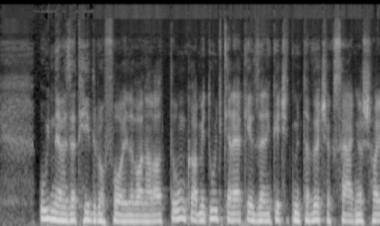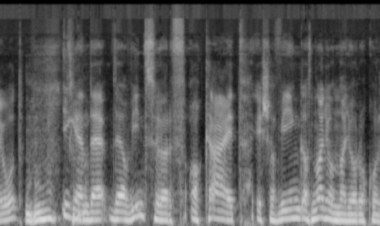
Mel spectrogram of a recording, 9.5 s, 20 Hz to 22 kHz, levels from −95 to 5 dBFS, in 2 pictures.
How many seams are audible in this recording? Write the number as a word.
one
